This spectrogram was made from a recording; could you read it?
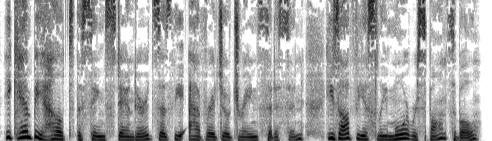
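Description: A woman's voice: mid-range voice, expressive, moderate pace, mellow, slightly rough, no echo, clean studio sound. A woman playing a defiant, scornful young snow leopard princess in an audiobook drama. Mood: exasperated.

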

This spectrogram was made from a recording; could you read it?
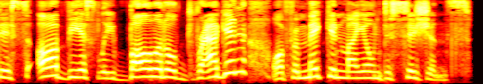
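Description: A woman voicing a proud, sharp-tongued female wolf-pack leader in an audiobook, with snappy, assertive delivery. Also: on the high side, animated, moderate pace, no room sound, studio quality, close to an everyday voice. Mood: indignant, demanding. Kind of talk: audiobook character dialogue.

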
